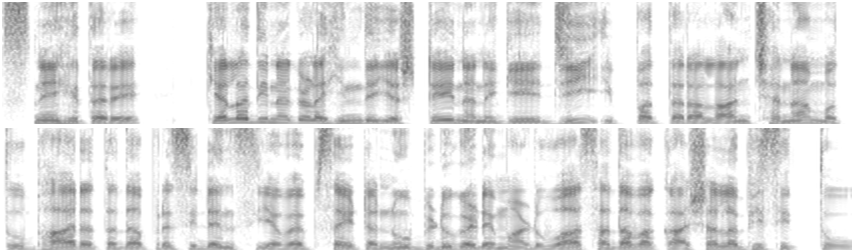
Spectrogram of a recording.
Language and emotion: Kannada, neutral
